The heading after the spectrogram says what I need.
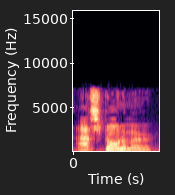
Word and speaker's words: astronomer: two astronomer repeats please astronomer remember to stress at the second syllable astronomer yeah a scientist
